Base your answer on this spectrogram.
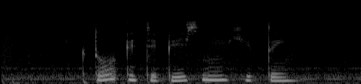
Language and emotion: Russian, neutral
